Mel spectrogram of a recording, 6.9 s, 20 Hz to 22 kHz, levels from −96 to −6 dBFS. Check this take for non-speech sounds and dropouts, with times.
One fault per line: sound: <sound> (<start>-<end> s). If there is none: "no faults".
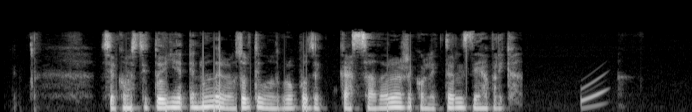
sound: chirp (5.8-6.1 s)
